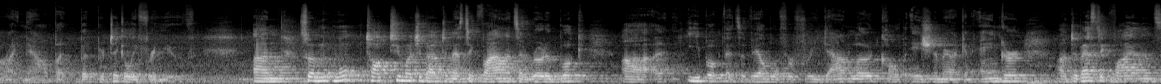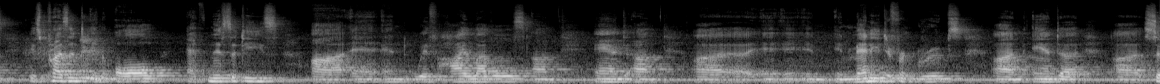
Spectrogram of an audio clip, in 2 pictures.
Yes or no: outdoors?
no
